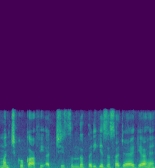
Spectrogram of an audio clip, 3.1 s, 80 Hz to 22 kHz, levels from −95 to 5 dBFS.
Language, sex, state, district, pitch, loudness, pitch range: Hindi, female, Chhattisgarh, Bastar, 180 Hz, -19 LUFS, 170-200 Hz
